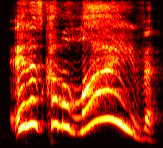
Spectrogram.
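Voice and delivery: high, loud terrified gasp; a frightened exclamation. Acted. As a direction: cry out in shock. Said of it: "I heard him gasp".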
